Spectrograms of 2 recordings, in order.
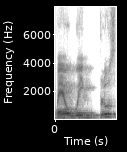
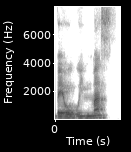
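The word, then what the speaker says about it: PUWin+: Em, se traduce o lo o lo podemos eh pronunciar como PUWin más o PUWin plus, que es en realidad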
